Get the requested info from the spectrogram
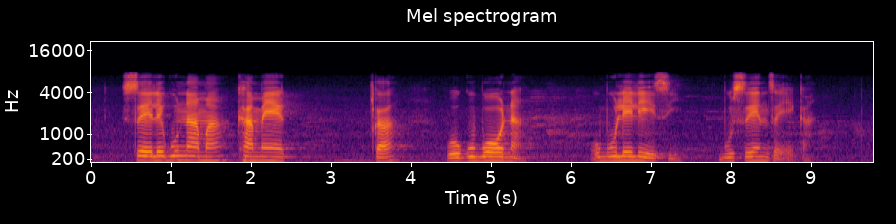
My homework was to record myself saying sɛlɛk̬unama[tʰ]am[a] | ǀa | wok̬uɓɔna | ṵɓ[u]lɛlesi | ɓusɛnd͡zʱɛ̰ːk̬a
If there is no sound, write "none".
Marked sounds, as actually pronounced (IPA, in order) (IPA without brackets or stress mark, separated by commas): kʰ, ɛ, u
